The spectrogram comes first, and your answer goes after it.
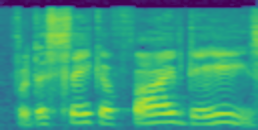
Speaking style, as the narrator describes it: Leanne moaned

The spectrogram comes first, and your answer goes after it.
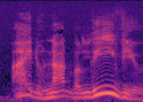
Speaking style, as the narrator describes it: Sean gasped

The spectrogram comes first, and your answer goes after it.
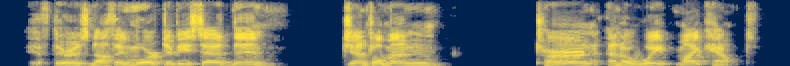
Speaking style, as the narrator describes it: With a sympathetic glance at Forrester, the referee called out

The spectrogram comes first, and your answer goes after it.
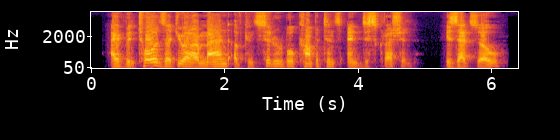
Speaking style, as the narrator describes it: he said in a German accent

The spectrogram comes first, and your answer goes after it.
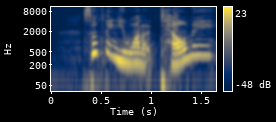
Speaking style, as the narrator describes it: snapped

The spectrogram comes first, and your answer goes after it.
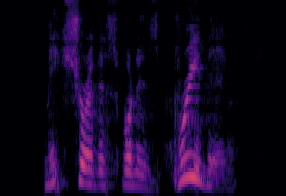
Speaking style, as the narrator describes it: Cuz hissed

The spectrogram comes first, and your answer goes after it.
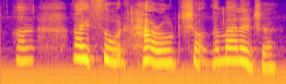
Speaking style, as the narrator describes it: I sobbed

